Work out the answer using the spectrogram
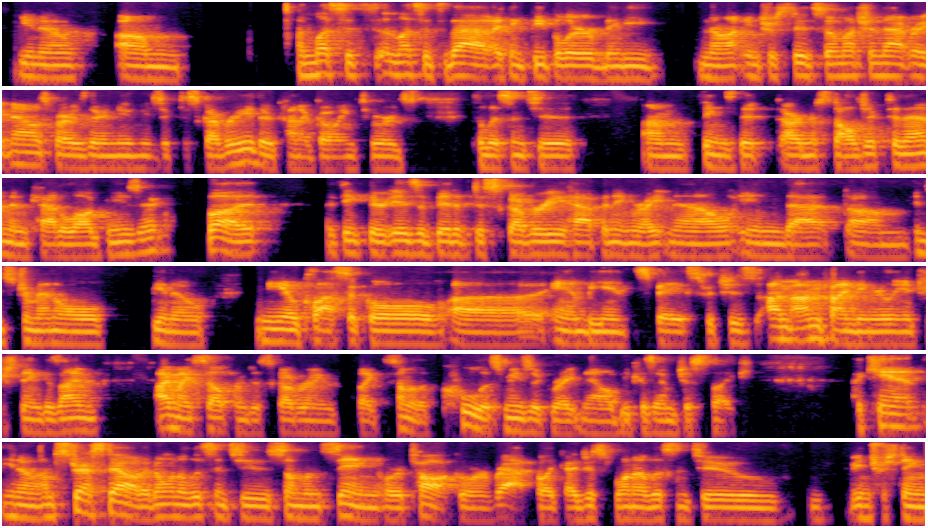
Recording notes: This is a live episode, virtually, on Zoom. They were able to ask questions at the end of the episode.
